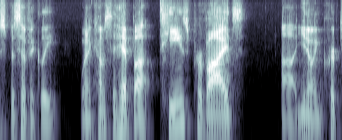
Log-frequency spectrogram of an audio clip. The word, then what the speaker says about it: HIPAA: our doctor's office that talk about Hippa uh Hippa which is spelled hi P AA is the health care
